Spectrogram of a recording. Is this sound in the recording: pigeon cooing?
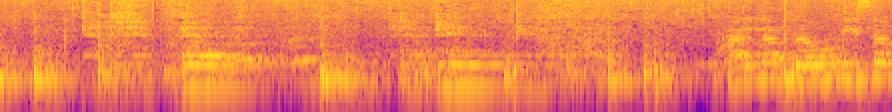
no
